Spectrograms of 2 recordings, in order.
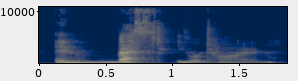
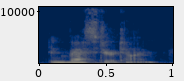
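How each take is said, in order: First: INVEST drawn out slowly with weight; emphatic urging. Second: Softer, understated piece of advice; quiet urging. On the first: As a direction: stretch and lean on the word Invest. Urging advice, said twice. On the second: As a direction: drop the volume and say it simply. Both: Real, not acted.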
